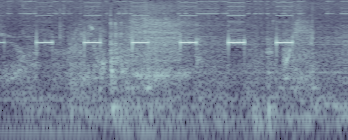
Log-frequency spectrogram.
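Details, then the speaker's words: Tinnitus matching during an audiometric assessment of a man: short pulsed high-pitched test beeps. The patient says a lower tone resembles his tinnitus better. "donc est-ce que votre bruit ressemble à ce bruit là Monsieur c'est plus bas comme ça c'est mieux ouais ça ressemble à ça"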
